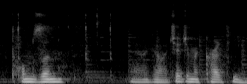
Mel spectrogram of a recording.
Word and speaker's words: Thompson: Connor Thompson as well with a silent p or none Thompson there we go JJ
